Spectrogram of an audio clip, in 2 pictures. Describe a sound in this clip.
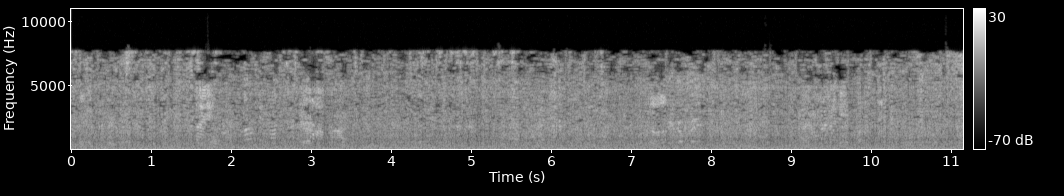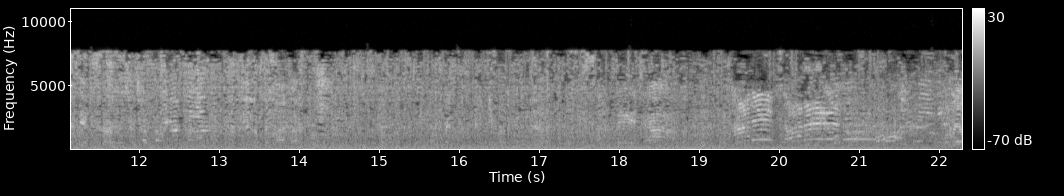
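Young people chatter and laugh inside the bus.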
